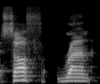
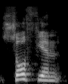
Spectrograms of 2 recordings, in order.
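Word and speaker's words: Sofyan: about this guy uh soft run am I can never pronounce his first name soft sophian amrobat sorry there we go Sofia so basically Manchester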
